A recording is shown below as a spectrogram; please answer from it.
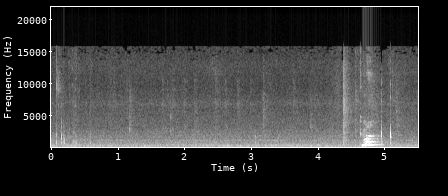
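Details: Stanley, a pet cat taken on walks in a stroller, gives one short, rising-then-falling meow near the end; the rest is a quiet, steady background with a few faint clicks.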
